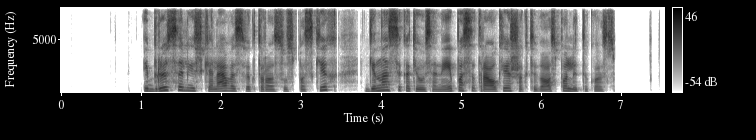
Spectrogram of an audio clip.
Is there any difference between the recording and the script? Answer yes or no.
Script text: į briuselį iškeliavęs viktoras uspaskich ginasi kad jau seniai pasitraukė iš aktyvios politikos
no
